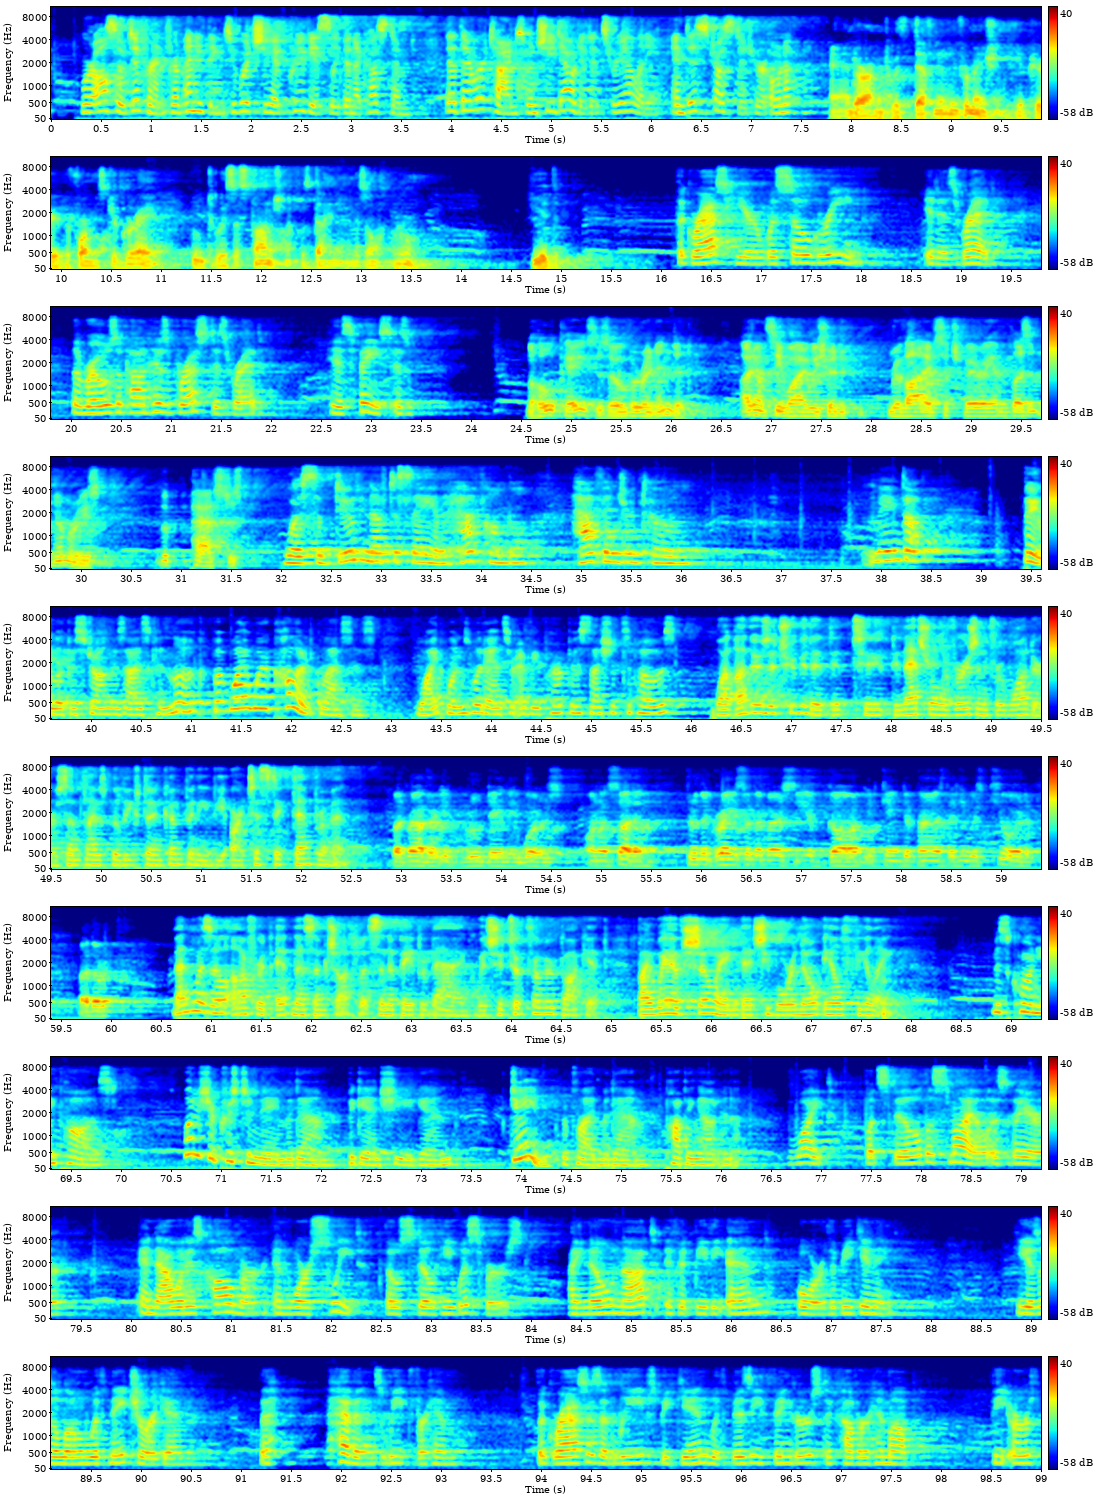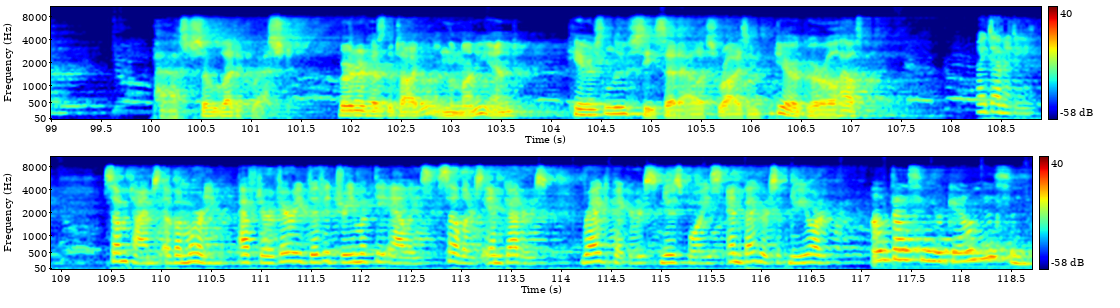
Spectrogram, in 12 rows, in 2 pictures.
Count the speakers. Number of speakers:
8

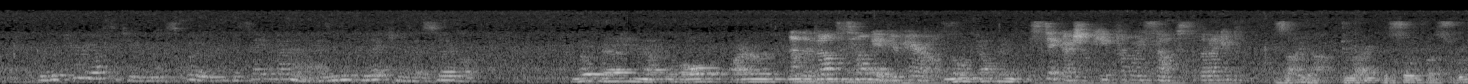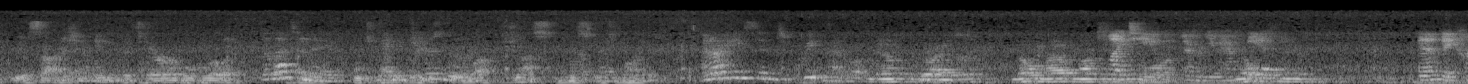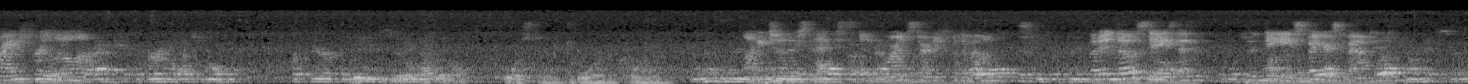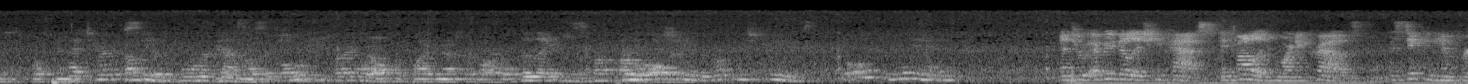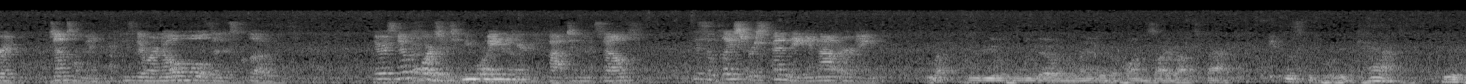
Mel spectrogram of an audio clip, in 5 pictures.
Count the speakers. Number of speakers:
4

